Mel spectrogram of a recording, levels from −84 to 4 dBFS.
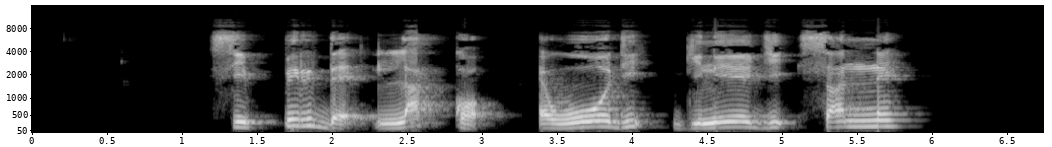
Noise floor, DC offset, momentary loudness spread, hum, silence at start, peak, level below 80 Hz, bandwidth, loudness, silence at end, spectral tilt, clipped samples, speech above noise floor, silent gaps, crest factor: under -90 dBFS; under 0.1%; 8 LU; none; 1.2 s; 0 dBFS; -60 dBFS; 9.4 kHz; -14 LUFS; 0.9 s; -3 dB/octave; under 0.1%; over 76 dB; 3.29-3.38 s; 16 dB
